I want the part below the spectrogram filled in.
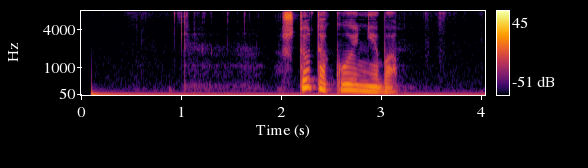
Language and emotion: Russian, neutral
